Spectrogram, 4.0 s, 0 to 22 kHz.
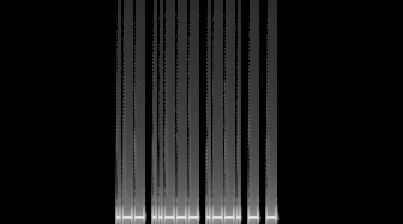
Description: Morse code, heard as a keyed tone, about 40 wpm, 700 Hz. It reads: W2PTT
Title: Call Signs - 40wpm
